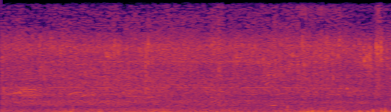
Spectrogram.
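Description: Outdoor breeze rushes steadily across the microphone as a continuous low buffeting roar that swells slightly near the end.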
